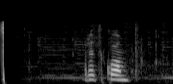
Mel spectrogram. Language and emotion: Russian, neutral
